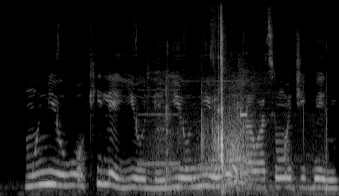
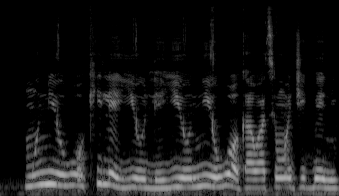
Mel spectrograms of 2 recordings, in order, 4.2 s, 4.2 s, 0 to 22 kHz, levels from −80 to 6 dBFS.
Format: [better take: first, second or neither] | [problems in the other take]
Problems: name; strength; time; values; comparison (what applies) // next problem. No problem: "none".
second | background sound (Telephone + Subway, metro, underground); 1 dB below the speech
